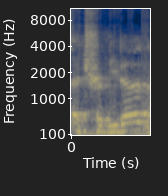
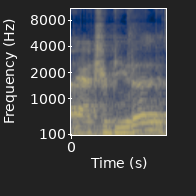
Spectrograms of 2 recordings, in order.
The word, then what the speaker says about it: Attributa: It is pronounced attributa, not attributa. It's attributa.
